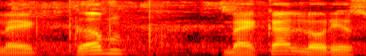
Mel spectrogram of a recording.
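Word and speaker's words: Legum Baccalaureus: अब ये bachelor of लॉ तो हमने अपनी सुविधा के लिए बना लिया, लेकिन इसका एक्चुअल प्रोनाउंसिएशन लीगम बैकलॉरियस होता है।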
